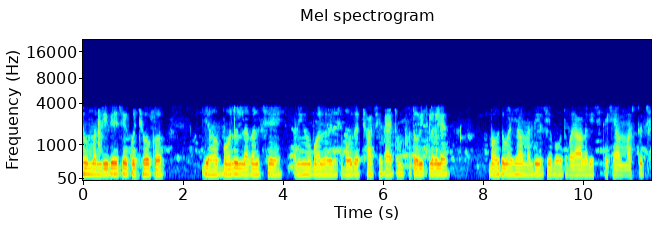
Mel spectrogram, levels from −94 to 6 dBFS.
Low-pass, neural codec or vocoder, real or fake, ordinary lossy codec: 3.6 kHz; none; real; MP3, 24 kbps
